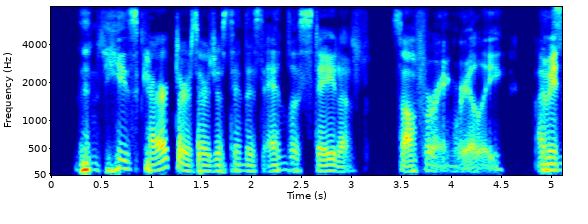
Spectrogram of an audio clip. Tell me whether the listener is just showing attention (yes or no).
yes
